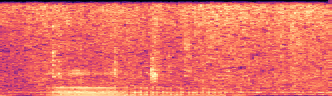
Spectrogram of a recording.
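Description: Honey bees hum in a dense, steady drone up close at their hive, a warm continuous buzz with no voices over it.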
